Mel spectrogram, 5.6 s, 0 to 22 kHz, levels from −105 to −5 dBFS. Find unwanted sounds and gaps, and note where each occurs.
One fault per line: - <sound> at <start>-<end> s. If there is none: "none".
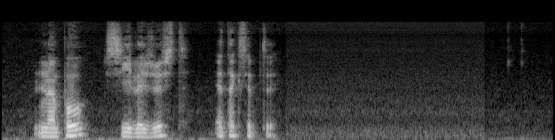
none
